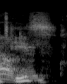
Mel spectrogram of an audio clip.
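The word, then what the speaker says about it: Theis: Yeah, I think it's Tice, right? Is it? I don't. It is because I'm German last name writer, so that's like the one pronunciation I can actually. EI is an I can rock.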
